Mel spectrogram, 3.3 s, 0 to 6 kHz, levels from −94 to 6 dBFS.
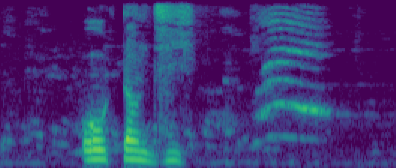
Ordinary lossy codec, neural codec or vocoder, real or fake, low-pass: Opus, 64 kbps; none; real; 5.4 kHz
